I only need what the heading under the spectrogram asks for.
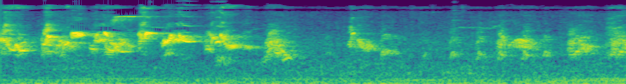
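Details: A contest of three caged red-whiskered bulbuls singing a lively training song of counted phrases; rapid chattering warbles run together at the start, then fade into softer, blurred notes over a steady background hiss.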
